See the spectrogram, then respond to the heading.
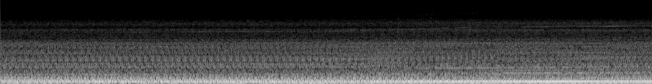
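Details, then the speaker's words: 1999 Ford F-350 4x4 dually with the 7.3 Powerstroke diesel, 6-speed manual and 58k miles, pulling away from a hill on a test drive. Pitch rises smoothly through the shifts with no grinding or clash; normal gear shifting. "You can hear how smooth the 6-speed shifts. It doesn't grind or hesitate going into gear."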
